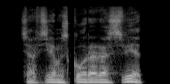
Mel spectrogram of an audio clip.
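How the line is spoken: Whisper. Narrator (Russian): продолжал он также шепотом

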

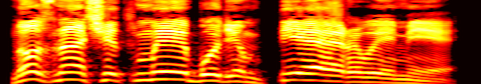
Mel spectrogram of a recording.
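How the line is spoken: Shouted. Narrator (Russian): выкрикнул я

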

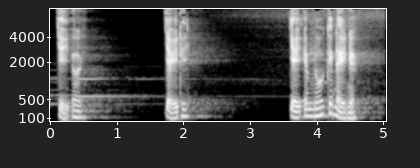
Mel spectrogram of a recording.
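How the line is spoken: Soft whisper close by. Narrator (Vietnamese): Cái bóng đó liền kề sát tai chị Hoang mà thủ thỉ

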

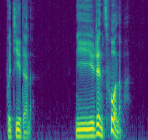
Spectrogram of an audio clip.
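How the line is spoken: Cold, displeased, perfunctory. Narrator (Chinese): 尊见脸上露出不悦的神情，冷冷地敷衍了一句

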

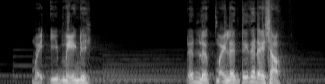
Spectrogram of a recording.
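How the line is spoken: Sharp shout. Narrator (Vietnamese): Chú Đồng quát

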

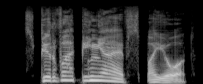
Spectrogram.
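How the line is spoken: Exclaiming. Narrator (Russian): воскликнула Веретенникова

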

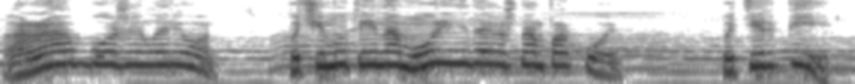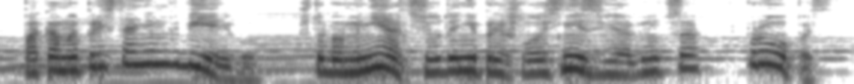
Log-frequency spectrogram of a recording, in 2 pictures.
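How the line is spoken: Possessed boy's wailing howl. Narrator (Russian): У хозяина корабля был сын, мучимый нечистым духом, который завопил в нем

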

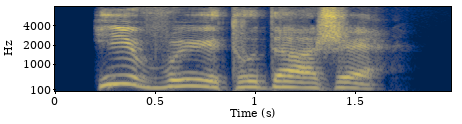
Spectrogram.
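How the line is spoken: Grumbled. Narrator (Russian): проворчал Дементьев

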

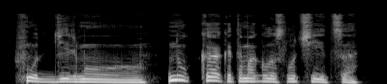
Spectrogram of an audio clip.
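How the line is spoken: Groan. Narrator (Russian): простонал друг

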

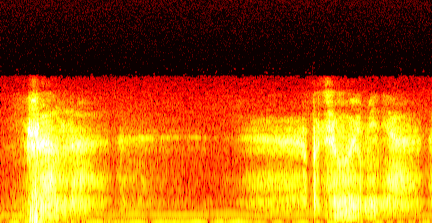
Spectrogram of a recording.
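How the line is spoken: Tender, special-toned whisper. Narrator (Russian): нежно прошептал Келс с какой-то особой нотой в голосе

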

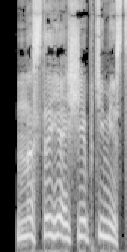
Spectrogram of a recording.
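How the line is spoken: Laughing. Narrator (Russian): засмеялся Джек, пытаясь стряхнуть с себя навалившийся морок

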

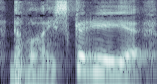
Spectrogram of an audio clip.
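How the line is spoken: Urgent exclamation. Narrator (Russian): воскликнул воевода

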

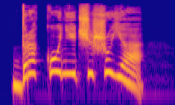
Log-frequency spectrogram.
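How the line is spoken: Exclaiming woman friend. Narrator (Russian): воскликнула подруга

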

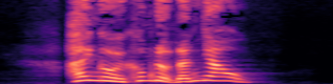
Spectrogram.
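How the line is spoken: Young girl speaking loudly. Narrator (Vietnamese): Một cô bé lớn tiếng nói

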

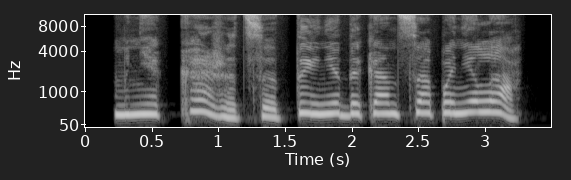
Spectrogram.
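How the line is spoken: Hissing. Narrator (Russian): говорю я с шипением

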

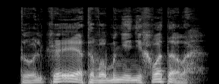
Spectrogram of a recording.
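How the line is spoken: Frustrated growl. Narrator (Russian): рыкнул подмастерье, понимая, что против него сражаются настоящие профессионалы

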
